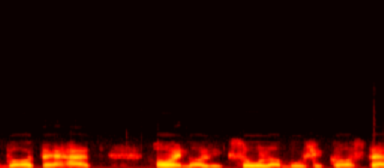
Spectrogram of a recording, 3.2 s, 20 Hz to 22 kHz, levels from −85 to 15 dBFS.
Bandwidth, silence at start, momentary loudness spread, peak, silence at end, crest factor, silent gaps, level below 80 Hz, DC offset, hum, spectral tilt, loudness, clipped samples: 3.9 kHz; 0.05 s; 9 LU; -4 dBFS; 0 s; 18 dB; none; -60 dBFS; under 0.1%; none; -6.5 dB/octave; -20 LUFS; under 0.1%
